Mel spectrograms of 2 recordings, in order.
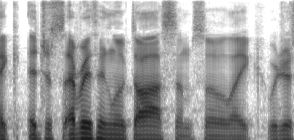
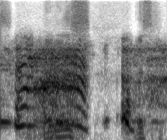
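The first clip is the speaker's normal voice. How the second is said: excited outburst; 9 dB louder, slower than usual. Real, not acted. Excited outburst, loud and high.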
